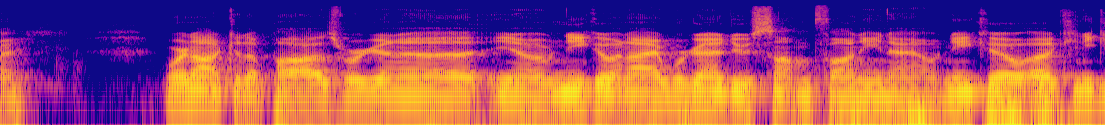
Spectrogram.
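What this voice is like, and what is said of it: Usual voice. Nothing is said of it.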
